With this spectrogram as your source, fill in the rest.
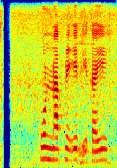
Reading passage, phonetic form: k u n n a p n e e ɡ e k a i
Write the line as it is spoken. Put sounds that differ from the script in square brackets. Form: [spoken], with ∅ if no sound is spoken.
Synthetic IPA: k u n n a p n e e [k] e k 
